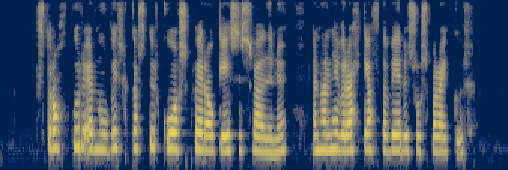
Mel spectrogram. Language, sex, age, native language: Icelandic, female, 20-29, Icelandic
